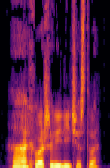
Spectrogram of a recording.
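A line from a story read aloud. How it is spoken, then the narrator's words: Weary ringing voice, soft chuckle. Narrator (Russian): Изнеможденно прозвенела Илли и тихонько усмехнулась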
